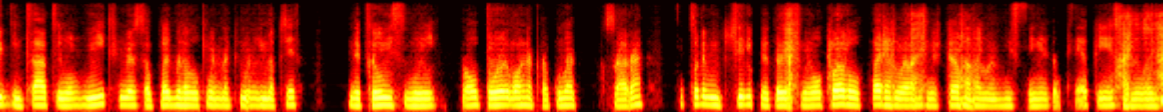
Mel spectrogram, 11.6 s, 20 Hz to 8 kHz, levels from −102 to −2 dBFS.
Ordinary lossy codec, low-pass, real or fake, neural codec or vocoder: none; 7.2 kHz; fake; codec, 16 kHz, 0.5 kbps, FreqCodec, larger model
